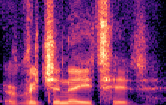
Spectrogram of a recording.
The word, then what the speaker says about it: originate: So obviously it comes from origin origin origin. But when you put the eighth on the end of it, it comes out slightly differently.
